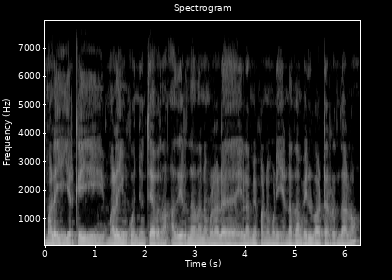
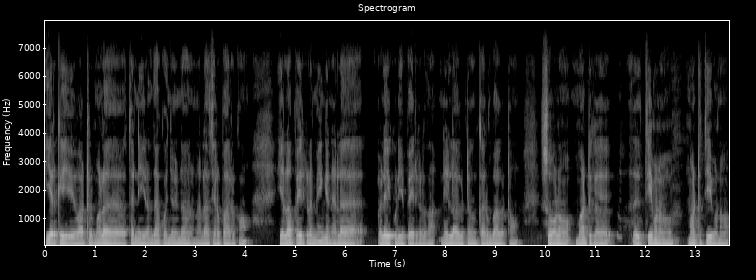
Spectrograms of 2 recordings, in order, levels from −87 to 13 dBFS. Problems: background sounds at intervals, continuous background conversations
